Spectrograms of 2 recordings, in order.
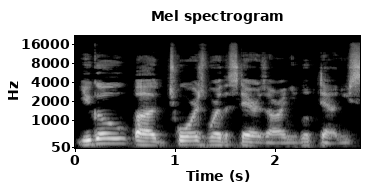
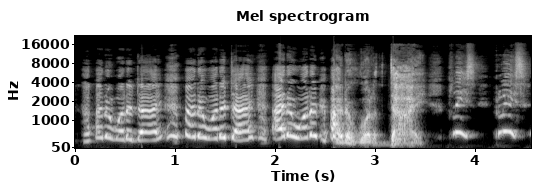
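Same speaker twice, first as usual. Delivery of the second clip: loud, very high panicked wail; acted crying out in terror; terrified pleading; 7 dB louder than usual. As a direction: beg hysterically, voice shooting up. Character pleads for his life.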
